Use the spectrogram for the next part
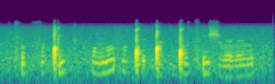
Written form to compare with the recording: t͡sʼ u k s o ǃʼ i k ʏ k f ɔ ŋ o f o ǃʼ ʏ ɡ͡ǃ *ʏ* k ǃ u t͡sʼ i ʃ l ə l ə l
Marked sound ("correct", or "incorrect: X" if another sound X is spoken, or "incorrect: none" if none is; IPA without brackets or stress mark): incorrect: ə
